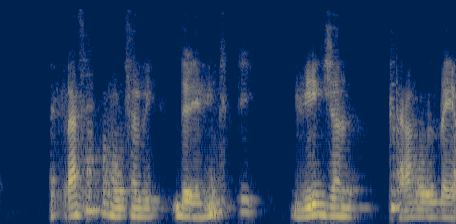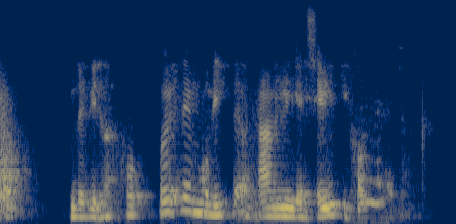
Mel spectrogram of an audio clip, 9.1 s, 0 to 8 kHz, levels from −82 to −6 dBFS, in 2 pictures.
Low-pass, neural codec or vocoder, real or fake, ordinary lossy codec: 7.2 kHz; codec, 44.1 kHz, 1.7 kbps, Pupu-Codec; fake; Opus, 16 kbps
